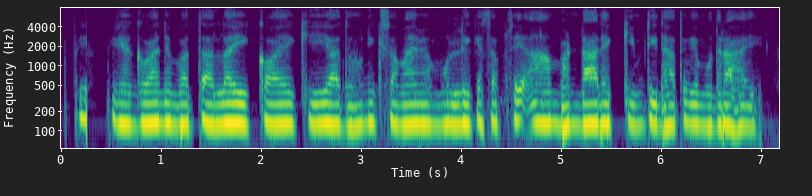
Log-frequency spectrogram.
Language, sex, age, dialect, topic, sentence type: Magahi, male, 25-30, Western, banking, statement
